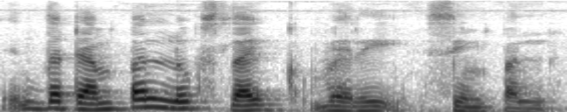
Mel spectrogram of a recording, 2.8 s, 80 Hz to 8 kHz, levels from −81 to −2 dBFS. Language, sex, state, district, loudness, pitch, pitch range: English, male, Karnataka, Bangalore, -17 LUFS, 130 Hz, 115-175 Hz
